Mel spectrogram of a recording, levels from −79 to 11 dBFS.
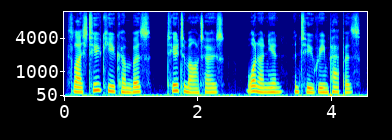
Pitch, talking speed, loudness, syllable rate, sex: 185 Hz, 145 wpm, -19 LUFS, 5.1 syllables/s, female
